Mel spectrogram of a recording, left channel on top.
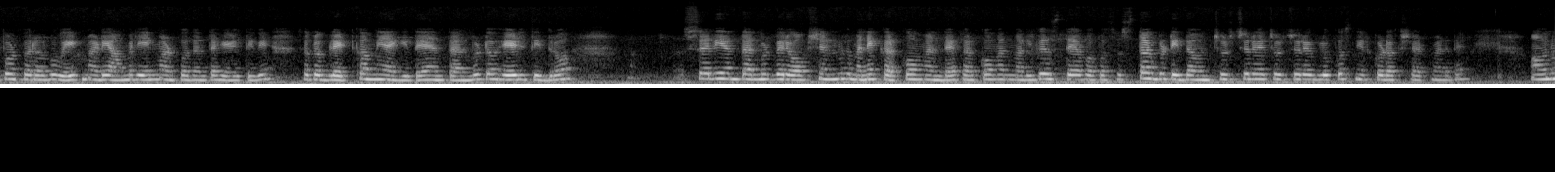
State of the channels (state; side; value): silent; right; digital silence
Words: ಬರೋರು ವೆಯ್ಟ್ ಮಾಡಿ, ಆಮೇಲೆ ಏನು ಮಾಡ್ಬೋದು ಅಂತ ಹೇಳ್ತೀವಿ, ಸ್ವಲ್ಪ ಬ್ಲಡ್ ಕಮ್ಮಿ ಆಗಿದೆ ಅಂತ ಅಂದ್ಬಿಟ್ಟು ಹೇಳ್ತಿದ್ರು. ಸರಿ ಅಂತ ಅಂದ್ಬಿಟ್ಟು ಬೇರೆ ಆಪ್ಷನ್ ಮನೆಗೆ ಕರ್ಕೊಂಬಂದು ಮಲಗಿಸ್ದೆ. ಪಾಪ ಸುಸ್ತಾಗ್ಬಿಟ್ಟಿದ್ದ. ಅವ್ನು ಚೂರ್ಚೂರೆ ಗ್ಲೂಕೋಸ್ ನೀರು ಕೊಡೋಕ್ಕೆ ಸ್ಟಾರ್ಟ್ ಮಾಡಿದೆ. ಅವನು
